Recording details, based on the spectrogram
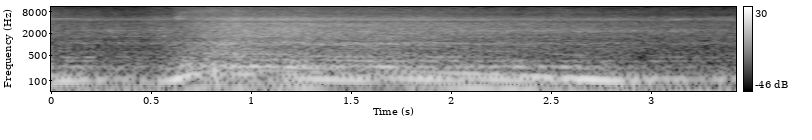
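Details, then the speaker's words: GM Gen V engine swap after a throttle body airflow reset: the engine revs with a deep rumble and returns straight to idle rather than hanging near 3000 rpm for about 10 seconds, as it did before the fix. "I am doing this right now so my field terms are just a little bit off but it sounds completely different and the other thing is if you rub it they'll rub and not hang"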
